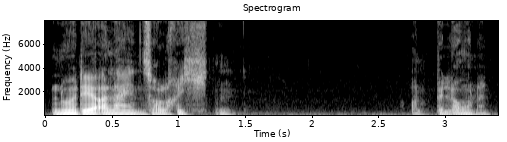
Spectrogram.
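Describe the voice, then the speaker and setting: A humble young court poet in a classical radio play. The voice is rather low and husky, recorded very dry. He declaims verse in a solemn, measured way, with fervent feeling. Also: steady tone, a little mellow, dry recording, full character voice. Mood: devoted, exalted. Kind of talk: classical verse drama, stage-trained declamation.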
